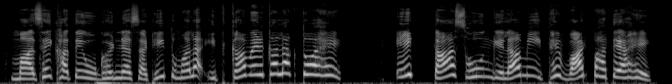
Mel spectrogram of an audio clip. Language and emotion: Marathi, angry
